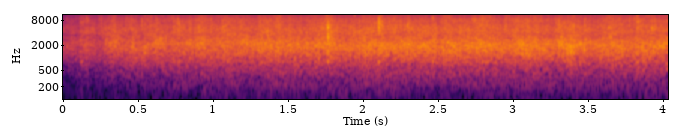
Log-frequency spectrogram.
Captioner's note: applause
